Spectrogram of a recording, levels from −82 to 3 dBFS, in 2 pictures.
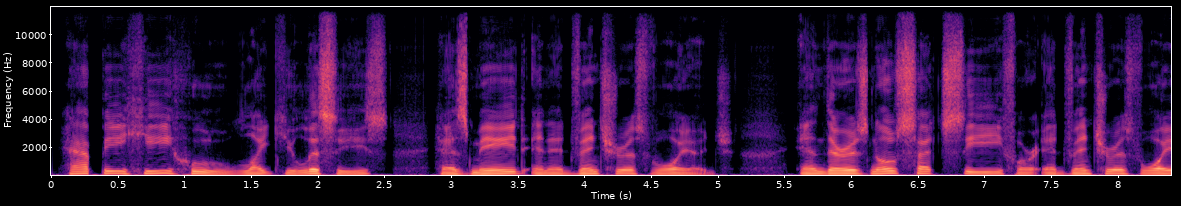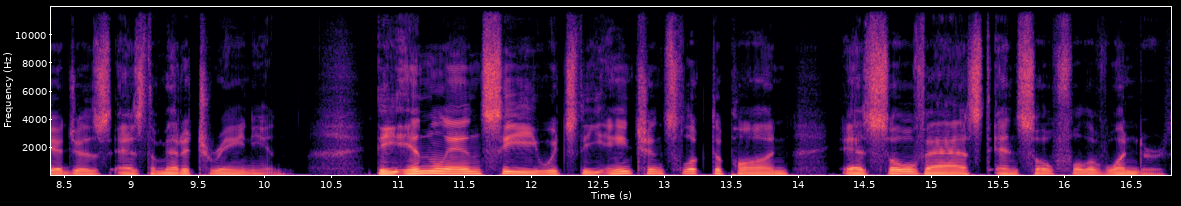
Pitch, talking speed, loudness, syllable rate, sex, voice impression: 115 Hz, 135 wpm, -19 LUFS, 4.1 syllables/s, male, masculine, middle-aged, thick, relaxed, powerful, slightly hard, slightly muffled, cool, intellectual, calm, mature, slightly friendly, reassuring, wild, lively, slightly strict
